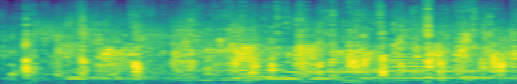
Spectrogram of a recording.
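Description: A crowd breaks into steady applause, many hands clapping in a dense, crackling wash that holds at an even loudness for a few seconds with no one speaking.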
